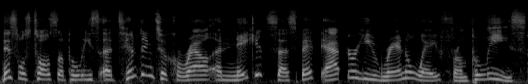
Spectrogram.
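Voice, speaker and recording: Speaking in an ordinary speaking voice, a woman with a fairly high pitch keeps a moderate pace and lively intonation with hardly any pauses. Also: dry, close sound with no echo. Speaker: local TV news reporter. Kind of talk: TV news reporting, live shots and packages.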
